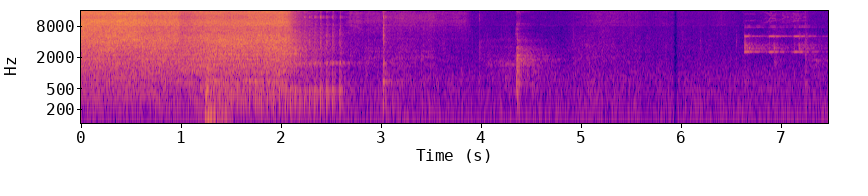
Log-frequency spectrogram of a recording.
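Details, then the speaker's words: Firefighter's SCBA air pack as the air cylinder is turned on: sharp rush of air that quickly dies away, then three short high beeps from the built-in PASS device, a normal start-up check. "do you hear the three beeps so all of our air packs they have a special device built into them that we call a pass device and that protects our firefighters"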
